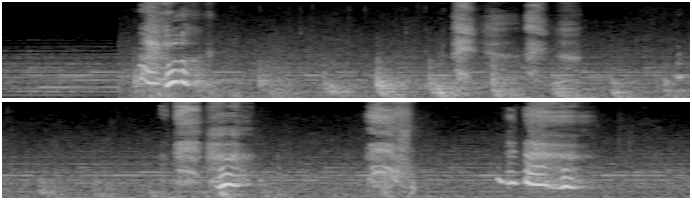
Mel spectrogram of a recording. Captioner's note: Serena cries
